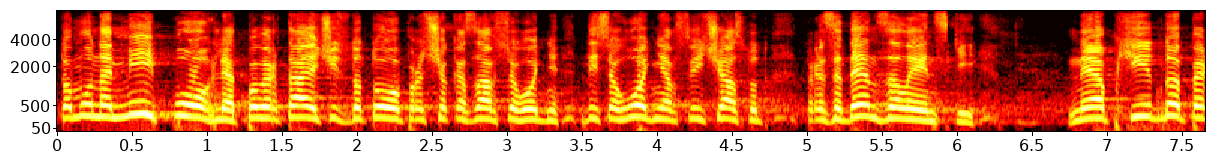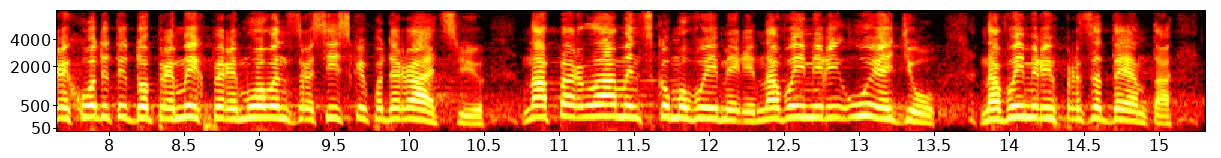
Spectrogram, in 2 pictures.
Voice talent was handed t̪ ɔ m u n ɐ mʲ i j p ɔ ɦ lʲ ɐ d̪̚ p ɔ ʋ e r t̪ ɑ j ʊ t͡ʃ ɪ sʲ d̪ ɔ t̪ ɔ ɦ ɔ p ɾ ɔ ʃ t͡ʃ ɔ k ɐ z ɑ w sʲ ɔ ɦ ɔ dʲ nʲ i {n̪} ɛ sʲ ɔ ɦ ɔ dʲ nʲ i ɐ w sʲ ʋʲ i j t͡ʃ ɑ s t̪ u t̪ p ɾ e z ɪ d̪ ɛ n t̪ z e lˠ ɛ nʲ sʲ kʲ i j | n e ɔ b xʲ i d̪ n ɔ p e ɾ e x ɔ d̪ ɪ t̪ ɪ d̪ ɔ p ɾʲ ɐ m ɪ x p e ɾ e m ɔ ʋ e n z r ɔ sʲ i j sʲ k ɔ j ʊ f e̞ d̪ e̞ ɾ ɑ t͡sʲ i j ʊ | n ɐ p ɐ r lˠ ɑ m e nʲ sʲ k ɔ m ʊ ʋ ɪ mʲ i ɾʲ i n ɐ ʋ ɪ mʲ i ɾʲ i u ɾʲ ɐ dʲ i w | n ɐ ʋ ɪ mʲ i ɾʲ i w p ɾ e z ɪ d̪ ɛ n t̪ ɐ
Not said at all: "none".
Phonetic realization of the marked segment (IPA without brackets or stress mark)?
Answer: d̪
